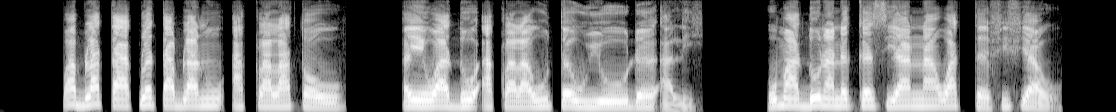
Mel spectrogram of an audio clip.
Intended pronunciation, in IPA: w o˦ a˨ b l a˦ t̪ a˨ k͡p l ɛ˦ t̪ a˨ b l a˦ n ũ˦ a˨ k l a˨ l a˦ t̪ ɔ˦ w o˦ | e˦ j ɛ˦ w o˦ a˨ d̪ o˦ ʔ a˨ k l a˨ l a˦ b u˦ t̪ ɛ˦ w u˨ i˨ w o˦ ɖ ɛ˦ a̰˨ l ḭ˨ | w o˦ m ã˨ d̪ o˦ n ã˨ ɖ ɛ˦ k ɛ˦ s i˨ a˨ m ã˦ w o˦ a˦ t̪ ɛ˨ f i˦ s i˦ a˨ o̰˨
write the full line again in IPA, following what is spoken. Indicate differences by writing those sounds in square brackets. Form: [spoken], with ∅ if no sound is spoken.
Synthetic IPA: w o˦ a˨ b l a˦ t̪ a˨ k͡p l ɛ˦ t̪ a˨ b l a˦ n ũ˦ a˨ k l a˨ l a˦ t̪ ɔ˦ w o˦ | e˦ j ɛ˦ w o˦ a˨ d̪ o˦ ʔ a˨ k l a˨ l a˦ [w] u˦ t̪ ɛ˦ w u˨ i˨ w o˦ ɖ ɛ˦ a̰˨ l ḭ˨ | w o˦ m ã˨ d̪ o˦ n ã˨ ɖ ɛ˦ k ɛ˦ s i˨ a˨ [n] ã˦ w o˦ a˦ t̪ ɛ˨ f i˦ [f] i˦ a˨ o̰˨

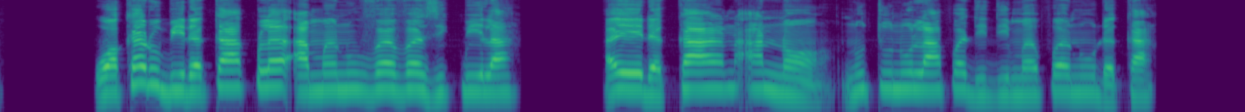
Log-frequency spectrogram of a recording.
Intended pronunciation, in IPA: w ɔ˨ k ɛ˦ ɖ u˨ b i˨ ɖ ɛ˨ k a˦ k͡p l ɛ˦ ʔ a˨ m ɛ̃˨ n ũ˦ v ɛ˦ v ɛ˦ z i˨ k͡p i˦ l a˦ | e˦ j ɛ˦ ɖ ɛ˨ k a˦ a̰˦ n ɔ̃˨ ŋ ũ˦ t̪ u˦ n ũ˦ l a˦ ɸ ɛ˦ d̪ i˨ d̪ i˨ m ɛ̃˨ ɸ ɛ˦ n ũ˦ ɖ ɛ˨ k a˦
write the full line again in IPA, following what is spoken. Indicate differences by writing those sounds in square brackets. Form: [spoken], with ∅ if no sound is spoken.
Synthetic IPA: w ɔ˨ k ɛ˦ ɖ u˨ b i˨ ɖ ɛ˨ k a˦ k͡p l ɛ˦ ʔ a˨ m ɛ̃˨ n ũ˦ v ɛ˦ v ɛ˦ z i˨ k͡p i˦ l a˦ | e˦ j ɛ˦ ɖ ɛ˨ k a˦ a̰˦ n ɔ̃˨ [n] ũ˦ t̪ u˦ n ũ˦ l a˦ ɸ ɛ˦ d̪ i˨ d̪ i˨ m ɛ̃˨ ɸ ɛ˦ n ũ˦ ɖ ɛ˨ k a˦

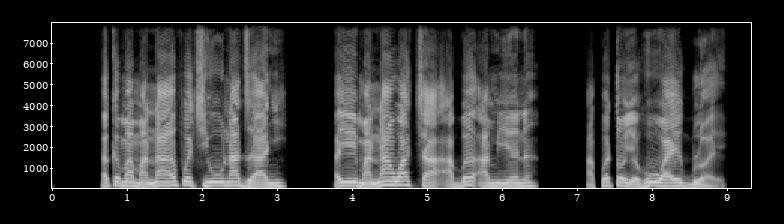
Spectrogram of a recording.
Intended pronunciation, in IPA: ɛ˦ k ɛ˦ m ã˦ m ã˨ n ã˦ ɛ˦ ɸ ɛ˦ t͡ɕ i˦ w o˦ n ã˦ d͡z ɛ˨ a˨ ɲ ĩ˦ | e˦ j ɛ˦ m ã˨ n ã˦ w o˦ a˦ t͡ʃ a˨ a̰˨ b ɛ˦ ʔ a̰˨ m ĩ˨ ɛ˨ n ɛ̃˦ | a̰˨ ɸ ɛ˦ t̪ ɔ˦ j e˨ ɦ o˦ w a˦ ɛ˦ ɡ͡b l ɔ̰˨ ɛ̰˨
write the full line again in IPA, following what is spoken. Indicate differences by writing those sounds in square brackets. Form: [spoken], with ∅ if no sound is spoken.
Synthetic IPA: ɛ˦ k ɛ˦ m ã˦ m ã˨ n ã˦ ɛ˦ ɸ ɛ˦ t͡ɕ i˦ w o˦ n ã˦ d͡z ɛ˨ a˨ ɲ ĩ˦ | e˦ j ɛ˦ m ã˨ n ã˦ w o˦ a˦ t͡ʃ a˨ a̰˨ b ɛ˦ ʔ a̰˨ m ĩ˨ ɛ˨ n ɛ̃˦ | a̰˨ ɸ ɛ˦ t̪ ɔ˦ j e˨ ɦ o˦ w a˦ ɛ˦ ɡ͡b l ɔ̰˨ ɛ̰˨

